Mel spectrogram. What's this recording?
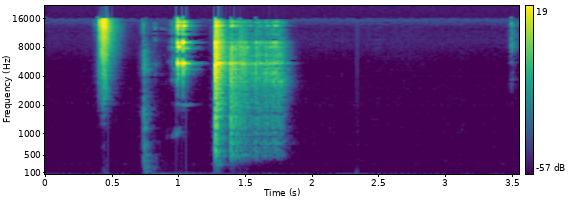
opening a bottle
this is a sound of a beer bottle being opened. also has the cap hitting the table.
use how you like.
alcohol, aluminum, opened, Pub, beer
